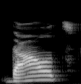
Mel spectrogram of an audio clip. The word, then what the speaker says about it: doubt: v words in which the b is silenced before the letter t these words are death doubt and saddle adapt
